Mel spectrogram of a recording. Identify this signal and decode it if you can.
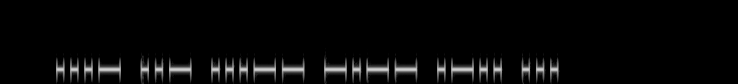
Morse code, heard as a keyed tone, about 17 wpm, 700 Hz. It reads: VU3YLS
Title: DXCC-100 Call Signs - 6 Characters - 17wpm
